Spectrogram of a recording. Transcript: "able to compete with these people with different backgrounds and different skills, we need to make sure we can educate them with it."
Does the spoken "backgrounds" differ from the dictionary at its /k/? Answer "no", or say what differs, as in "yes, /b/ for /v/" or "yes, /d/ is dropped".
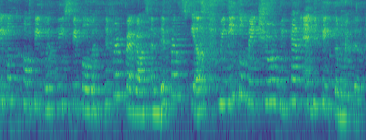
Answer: yes, /k/ is dropped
